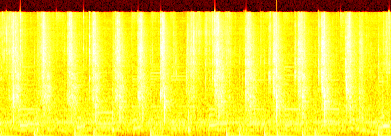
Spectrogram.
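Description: Kitchen knife slicing green onion into thin rings on a cutting board, a crisp cut-and-tap about twice a second, with soft background music underneath.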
